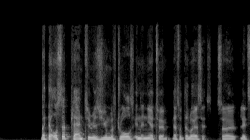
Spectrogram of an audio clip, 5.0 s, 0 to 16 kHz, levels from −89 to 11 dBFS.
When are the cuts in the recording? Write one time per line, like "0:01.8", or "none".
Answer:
none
